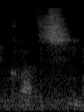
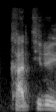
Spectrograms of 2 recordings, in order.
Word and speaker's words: 같이: 가치. 가티를 읽지 않고 가치라고 읽어야죠.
